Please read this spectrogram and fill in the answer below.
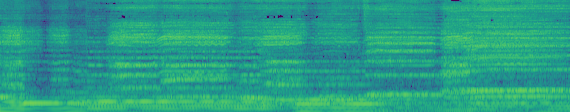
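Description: Large school choir singing an Indonesian patriotic song slowly, in long held chords that change every second or few.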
